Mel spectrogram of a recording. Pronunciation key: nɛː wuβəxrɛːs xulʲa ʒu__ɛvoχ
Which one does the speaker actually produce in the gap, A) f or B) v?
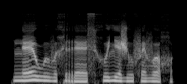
A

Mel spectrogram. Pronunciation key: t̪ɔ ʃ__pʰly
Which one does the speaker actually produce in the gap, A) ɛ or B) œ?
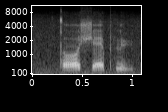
A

